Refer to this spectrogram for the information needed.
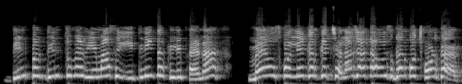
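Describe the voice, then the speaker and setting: A woman's voice: extremely high pitch, brisk, fairly bright tone. A woman voicing an exasperated grown son and husband in a cartoon drama, reproachful and questioning. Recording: dull lo-fi audio.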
